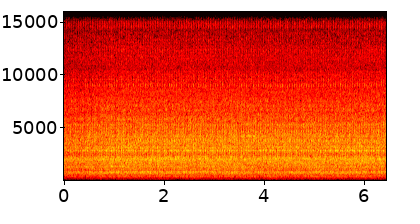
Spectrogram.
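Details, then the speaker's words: 2014 Buick Enclave, 185K miles, first start after water pump replacement for coolant leak: smooth even idle with steady hiss, no knocking or ticking; sounds good, no hose leaks. "sounds good no leaks for any of the hoses I had"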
